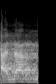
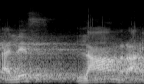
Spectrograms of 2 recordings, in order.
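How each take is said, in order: First: The letters are blended into one short word. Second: Each letter is named separately by its name. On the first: The speaker calls it wrong. "इसे अलर नहीं पढ़ेंगे" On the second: The speaker calls it right. "बल्कि पढ़ेंगे अलिफ लाम रा"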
